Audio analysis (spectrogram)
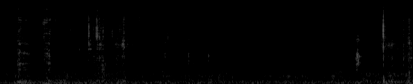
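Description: A metal box-cutter blade scrapes crumbly flakes off a solid, glitter-coated soap bar held in the hand and turned onto its side. Short, bright, gritty crunches come in an irregular cluster at the start, then a quiet pause, then a few sharper scrapes near the end.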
